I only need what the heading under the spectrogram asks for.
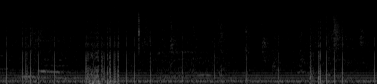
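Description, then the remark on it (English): Thin pages of Bibles being turned as listeners look up 1 Thessalonians chapter 5, verse 9 during a sermon, a run of crisp papery flicks and rustles in quick irregular bursts over a low steady hum, with no one speaking. “I love hearing them pages turn.”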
